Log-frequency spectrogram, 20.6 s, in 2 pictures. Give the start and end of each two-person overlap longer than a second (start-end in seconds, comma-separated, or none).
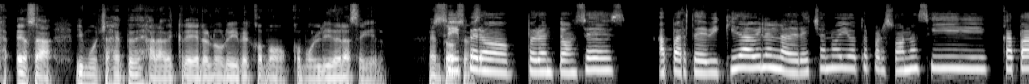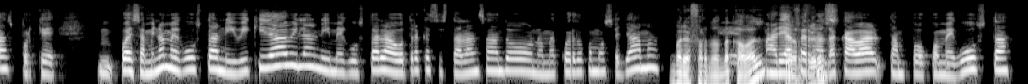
17.4-18.7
